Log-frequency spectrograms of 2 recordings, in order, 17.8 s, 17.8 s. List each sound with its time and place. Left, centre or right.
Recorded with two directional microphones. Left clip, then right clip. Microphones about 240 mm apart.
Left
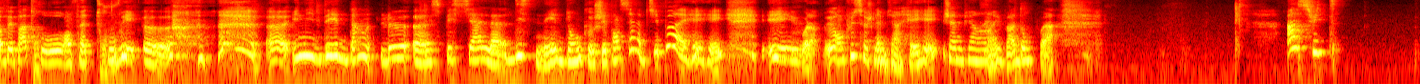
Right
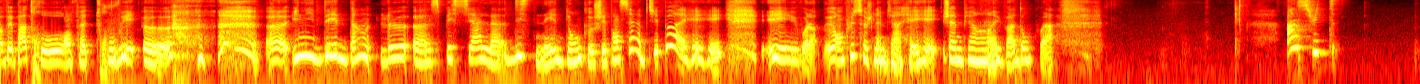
0.1 s speech: right
16.0 s a woman's voice: right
